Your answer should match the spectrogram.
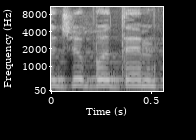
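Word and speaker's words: Acıbadem: Как се чете? – А Джабадем. – Всички му викаме Ачи Бадем. – как не? Турските, турските думи имат винаги ударение на последната het rijk.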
